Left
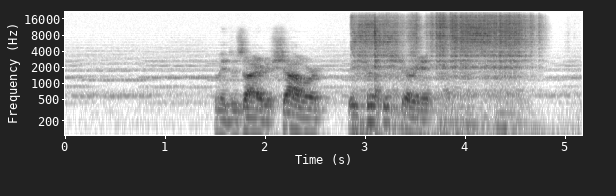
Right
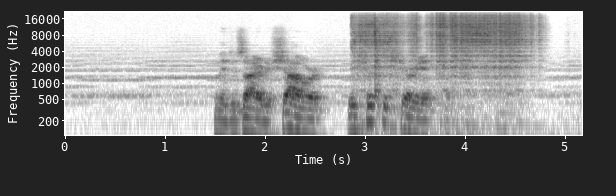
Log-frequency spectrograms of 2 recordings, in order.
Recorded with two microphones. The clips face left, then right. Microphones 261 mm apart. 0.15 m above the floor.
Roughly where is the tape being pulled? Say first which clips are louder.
Right 1 dB; left.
